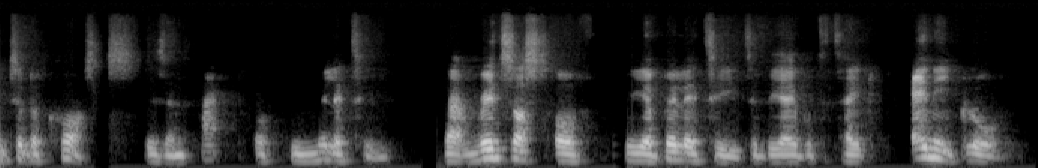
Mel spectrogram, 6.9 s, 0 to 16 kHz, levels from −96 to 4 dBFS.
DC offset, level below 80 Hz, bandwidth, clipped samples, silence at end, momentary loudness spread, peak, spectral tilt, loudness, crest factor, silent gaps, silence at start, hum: under 0.1%; -74 dBFS; 12 kHz; under 0.1%; 0.25 s; 17 LU; -8 dBFS; -4.5 dB/octave; -29 LUFS; 22 dB; none; 0 s; none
